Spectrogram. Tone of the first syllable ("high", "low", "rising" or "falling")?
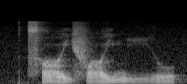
low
